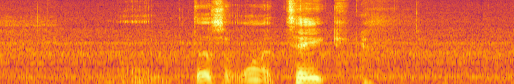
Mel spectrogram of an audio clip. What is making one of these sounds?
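A soldering iron tip scrapes and taps against a circuit board.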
